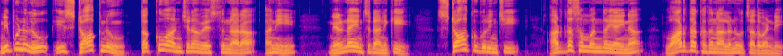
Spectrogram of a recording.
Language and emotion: Telugu, neutral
